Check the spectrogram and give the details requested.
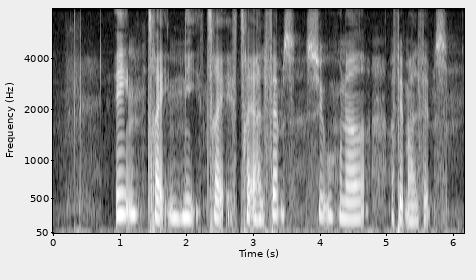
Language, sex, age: Danish, female, 19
